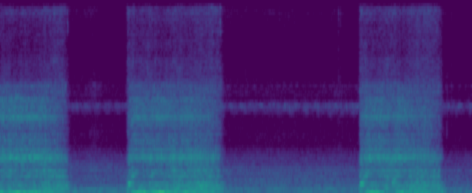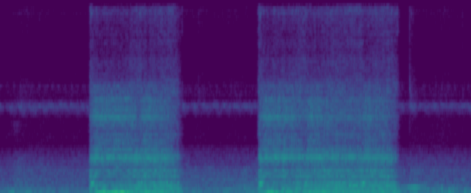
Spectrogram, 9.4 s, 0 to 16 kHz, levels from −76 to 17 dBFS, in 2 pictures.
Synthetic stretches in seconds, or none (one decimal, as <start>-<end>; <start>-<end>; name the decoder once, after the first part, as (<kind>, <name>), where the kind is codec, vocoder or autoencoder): 1.4-1.9 (vocoder, BigVGAN v2); 2.7-6.4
